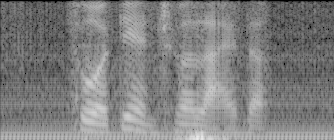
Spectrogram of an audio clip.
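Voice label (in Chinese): "zuo dianche lai de", Chinese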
